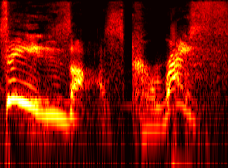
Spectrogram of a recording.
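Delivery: mock disdainful curse. Imitating someone who stubbed a toe: imitating someone cursing with disdain. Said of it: "they even say it with that, uh, disdain almost".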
